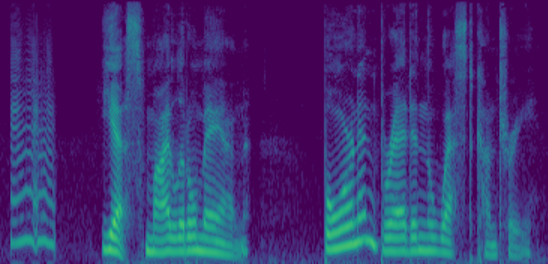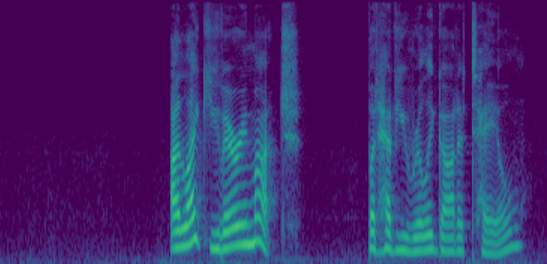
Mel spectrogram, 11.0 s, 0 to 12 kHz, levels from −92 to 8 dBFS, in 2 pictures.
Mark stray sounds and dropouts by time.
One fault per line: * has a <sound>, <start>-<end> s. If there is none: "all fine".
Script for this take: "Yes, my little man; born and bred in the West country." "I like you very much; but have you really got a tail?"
* has a laugh, 0.1-0.6 s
